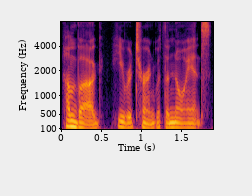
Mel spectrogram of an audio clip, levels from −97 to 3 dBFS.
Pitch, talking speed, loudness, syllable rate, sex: 130 Hz, 160 wpm, -18 LUFS, 5.7 syllables/s, female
